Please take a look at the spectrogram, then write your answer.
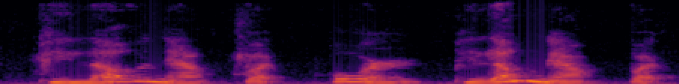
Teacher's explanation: Nere nyakpa pilak plus nak plus put. KN assimilates to GN or N with the tail N.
